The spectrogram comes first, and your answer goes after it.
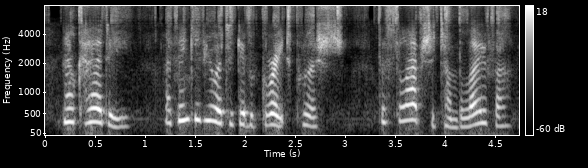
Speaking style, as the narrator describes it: she said in a right joyous whisper

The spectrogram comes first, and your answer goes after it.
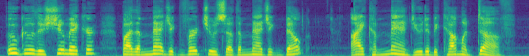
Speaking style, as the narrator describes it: cried in a loud voice

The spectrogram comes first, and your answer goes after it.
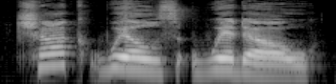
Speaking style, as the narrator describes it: Jenny Wren fairly shouted it

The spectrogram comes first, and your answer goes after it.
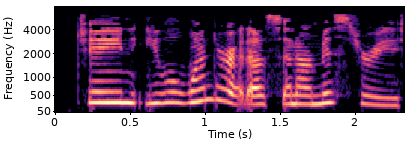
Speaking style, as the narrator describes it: she said

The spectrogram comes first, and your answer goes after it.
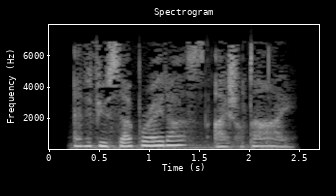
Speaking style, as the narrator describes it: she whispered

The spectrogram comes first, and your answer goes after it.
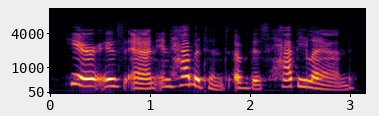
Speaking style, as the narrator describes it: I cried

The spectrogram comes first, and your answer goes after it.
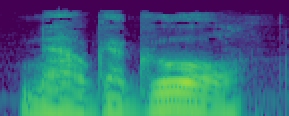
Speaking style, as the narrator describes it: said I in a low voice

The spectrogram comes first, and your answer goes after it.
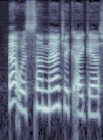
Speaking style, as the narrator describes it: she exclaimed

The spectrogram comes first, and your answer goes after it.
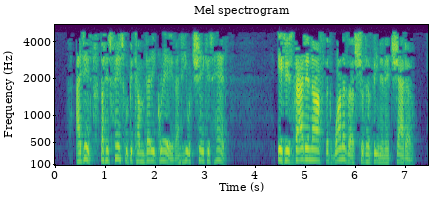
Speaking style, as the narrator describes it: he said

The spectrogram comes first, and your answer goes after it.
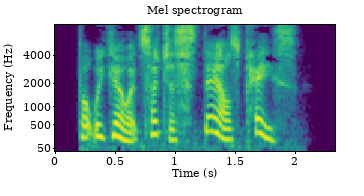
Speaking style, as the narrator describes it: said impatiently

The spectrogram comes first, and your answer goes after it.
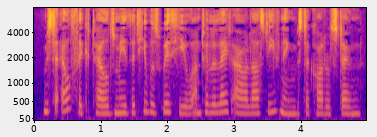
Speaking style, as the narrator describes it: he said

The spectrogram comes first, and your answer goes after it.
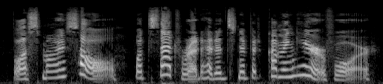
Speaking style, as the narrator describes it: Ginger exclaimed

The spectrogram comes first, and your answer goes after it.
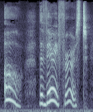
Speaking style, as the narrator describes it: exclaimed the eager girl

